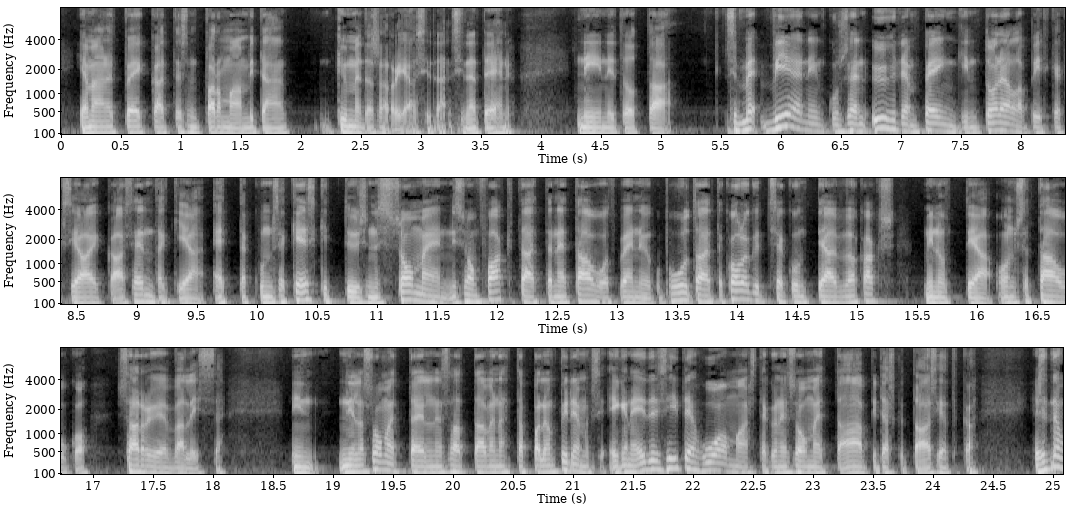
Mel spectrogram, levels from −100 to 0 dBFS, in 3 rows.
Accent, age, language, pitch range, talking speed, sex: native, 30-49, Finnish, 95-125 Hz, 190 wpm, male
